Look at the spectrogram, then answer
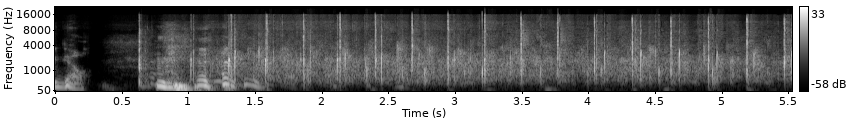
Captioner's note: audience applauding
